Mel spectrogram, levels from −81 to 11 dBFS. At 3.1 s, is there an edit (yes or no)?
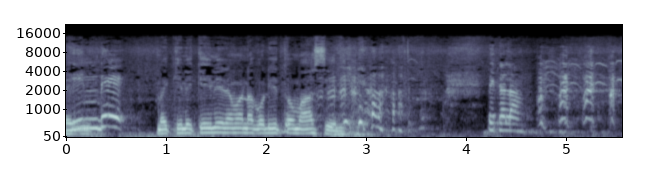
no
